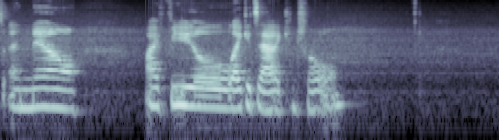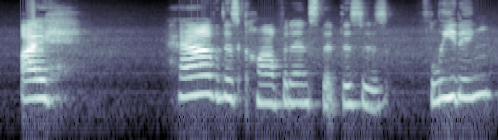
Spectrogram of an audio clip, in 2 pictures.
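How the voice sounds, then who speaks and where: A woman vlogger talking confessionally about herself, reflective and halting as she thinks aloud. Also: a little high, bright, forceful tone. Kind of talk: confessional personal vlog.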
